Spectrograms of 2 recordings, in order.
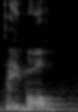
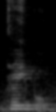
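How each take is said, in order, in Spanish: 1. El acento está en la segunda sílaba. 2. El acento está en la primera sílaba. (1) "No puedo decir table" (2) "es table"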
